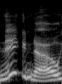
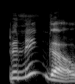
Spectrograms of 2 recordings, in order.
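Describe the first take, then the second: First: The name is said with 'nyo' at the end. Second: The name is said with 'ngo' at the end. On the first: This follows the written spelling. "it's spelled Benigno" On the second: This is how the man himself said it. "He called himself Beningo"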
